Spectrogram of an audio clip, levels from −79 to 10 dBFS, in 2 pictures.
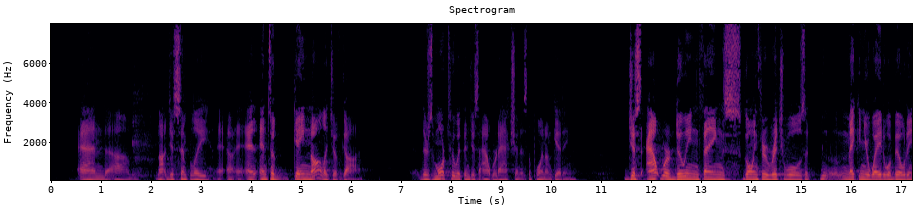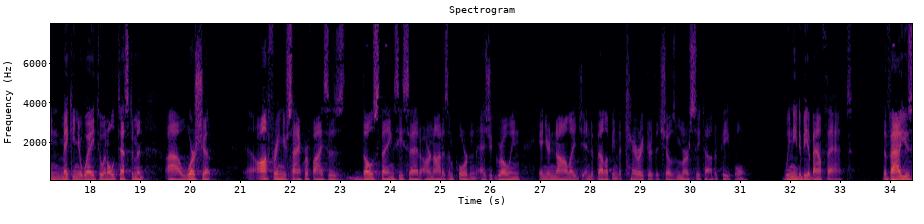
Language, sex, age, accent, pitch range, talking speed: English, male, 40-59, American, 115-140 Hz, 145 wpm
